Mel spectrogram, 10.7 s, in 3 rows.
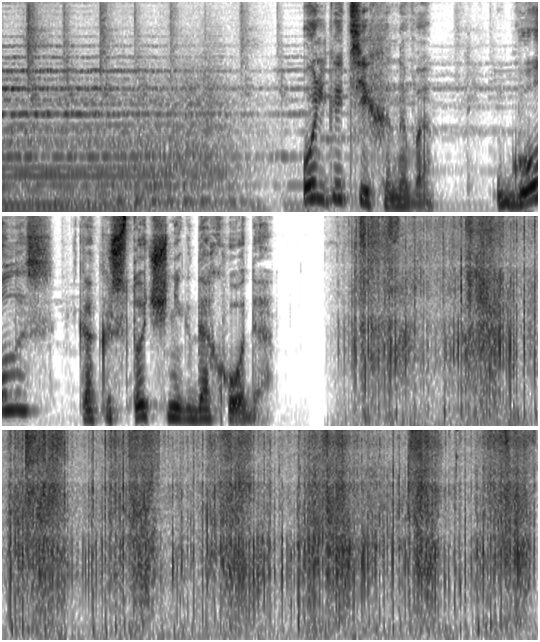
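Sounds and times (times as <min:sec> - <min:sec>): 
speech: 0:02.0 - 0:06.0
crackling hard frost: 0:05.8 - 0:10.7.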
